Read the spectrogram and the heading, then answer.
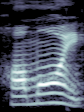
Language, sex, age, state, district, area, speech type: Assamese, female, 60+, Assam, Biswanath, rural, read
